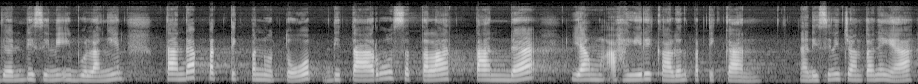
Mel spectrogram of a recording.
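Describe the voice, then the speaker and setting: Patient woman teacher, fairly high voice, long reverb around her, lesson delivery. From Indonesia. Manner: patient, repeats points with tag question "ya". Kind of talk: classroom lesson explanation.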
